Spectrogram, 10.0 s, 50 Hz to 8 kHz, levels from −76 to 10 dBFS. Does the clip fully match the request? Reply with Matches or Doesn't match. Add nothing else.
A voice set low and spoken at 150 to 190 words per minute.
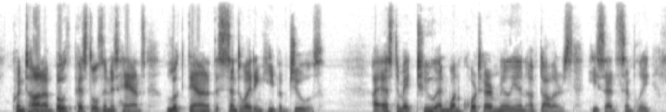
Matches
